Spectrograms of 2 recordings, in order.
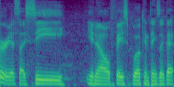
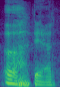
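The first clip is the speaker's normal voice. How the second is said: put-on groaning kids; 6 semitones lower than usual. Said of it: "they just collectively groaned".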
